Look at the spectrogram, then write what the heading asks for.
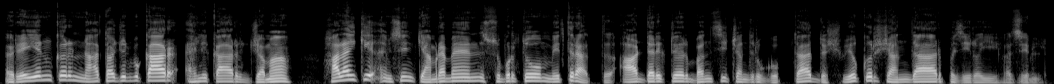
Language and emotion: Kashmiri, neutral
